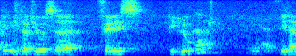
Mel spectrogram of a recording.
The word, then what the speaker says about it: Phyllis Pitluga: And I would like to introduce Phyllis Pitluga. yes. Did I pronounce it correctly?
